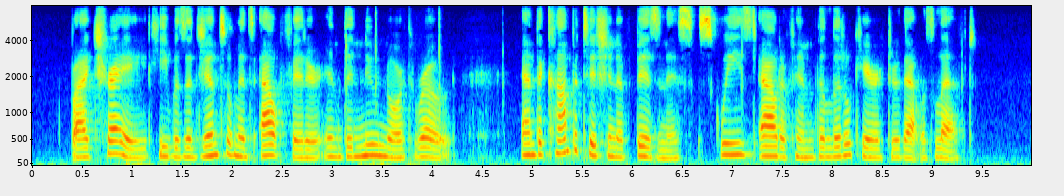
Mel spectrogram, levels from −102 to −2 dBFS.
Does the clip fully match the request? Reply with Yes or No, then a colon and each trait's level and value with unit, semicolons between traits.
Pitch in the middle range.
Yes: medium, 175 Hz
